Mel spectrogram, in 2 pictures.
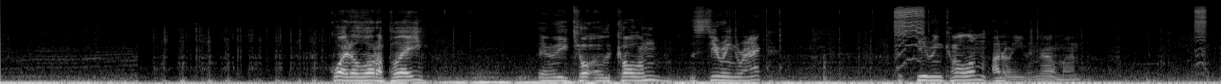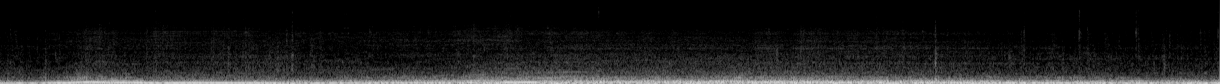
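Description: A small car engine rumbles and revs while driving.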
